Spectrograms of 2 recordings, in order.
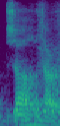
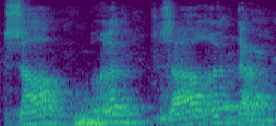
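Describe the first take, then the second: First: Said in the usual way. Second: "Jar-, jardin" stretched, with a long break after the first syllable; split into syllables. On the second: Shown as a demonstration. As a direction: sound out "jardin" slowly in two syllables. (« jardin » en deux syllabes détachées et étirées) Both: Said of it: "Deux syllabes".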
